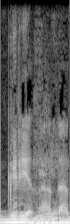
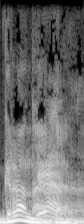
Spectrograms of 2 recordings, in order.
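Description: First: The first vowel is an 'e' sound. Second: The first vowel is an 'a' sound. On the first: This is the nineteenth-century form of the name. "В транскрипции 19 века говорили «Гренада»" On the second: This is the modern form of the name. "правильно говорить «Гранада»"

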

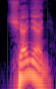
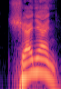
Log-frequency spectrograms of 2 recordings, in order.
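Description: First: The second syllable starts with a 'y' sound. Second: The second syllable starts with a 'y' sound.

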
